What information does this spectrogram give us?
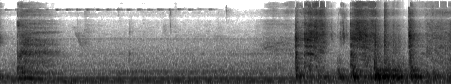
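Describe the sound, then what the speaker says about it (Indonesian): Metal utensils scrape and clink against a pan and plate while spicy eggplant balado is moved onto a plate, starting with a quieter scrape and then a busy burst of clattering toward the end. "Saya akan pindahkan ke piring ya teman-teman."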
